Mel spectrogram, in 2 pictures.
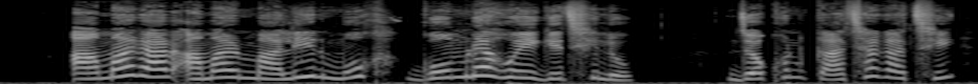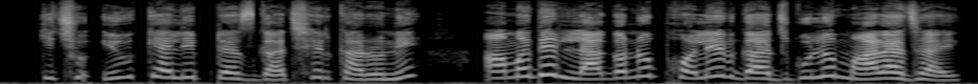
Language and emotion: Bengali, sad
